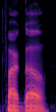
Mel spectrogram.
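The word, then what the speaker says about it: Fargeat: How do you say the last name? Let me see it. I said Forget. it's French though, so I know I'm wrong. Fargo. Fargo. Thank you.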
